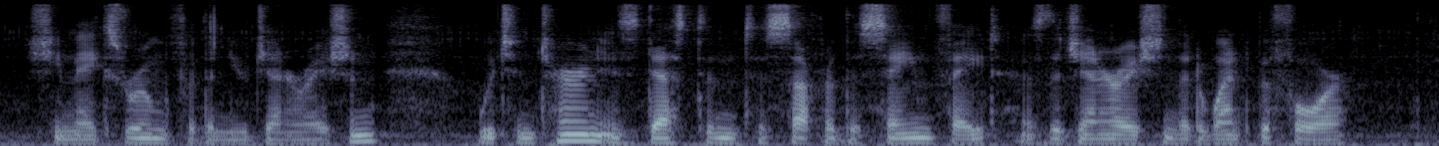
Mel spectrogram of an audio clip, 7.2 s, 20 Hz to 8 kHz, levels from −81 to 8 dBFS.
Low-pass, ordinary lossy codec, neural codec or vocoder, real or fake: 7.2 kHz; MP3, 64 kbps; none; real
